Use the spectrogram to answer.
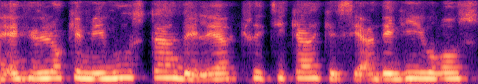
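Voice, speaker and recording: A woman speaks very slowly in a French accent at a medium pitch. Her dark, mellow, somewhat breathy voice stays monotone and flat. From France. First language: French (speaking Spanish). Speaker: literary critic, book club participant. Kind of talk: casual discussion. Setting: video call. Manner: halting.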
